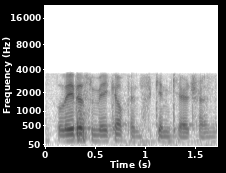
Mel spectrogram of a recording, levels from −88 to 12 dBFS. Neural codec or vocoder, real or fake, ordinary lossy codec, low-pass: none; real; none; 3.6 kHz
